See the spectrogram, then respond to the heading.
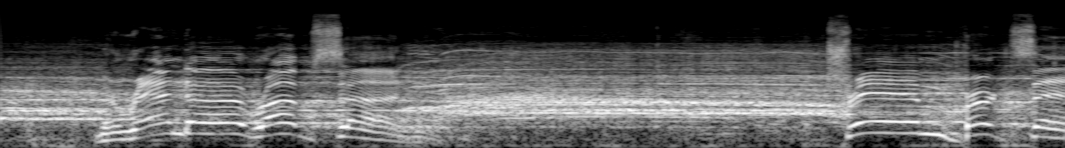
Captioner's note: crowd cheering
